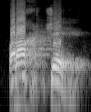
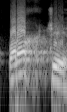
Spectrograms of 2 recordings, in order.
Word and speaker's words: پرخچے: پڑھتے ہیں، پرخچے، تو یہ لفظ پرخچے ہے یعنی رے پر بھی زبر ہے اور خے پر جزم ہے، خے ساکن حرف ہے، تو عام طور پر اس کو غلط تلفظ کے ساتھ ادا کیا جاتا ہے اور غلط تلفظ ہے پر خچے، تو پر خچے پڑھنا غلط ہے، پرخچے پڑھنا درست ہے۔ اسی طرح یہ لفظ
